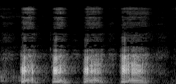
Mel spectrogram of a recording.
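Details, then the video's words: Dachshund giving a series of four short, rough, grunting barks at a steady pace, each a brief burst, indoors. "Dachshund love yous' are the best"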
